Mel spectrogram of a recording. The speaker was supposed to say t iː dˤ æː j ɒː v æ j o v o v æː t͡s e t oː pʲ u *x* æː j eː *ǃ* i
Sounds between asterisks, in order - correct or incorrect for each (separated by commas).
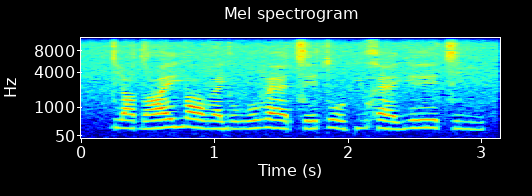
correct, incorrect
